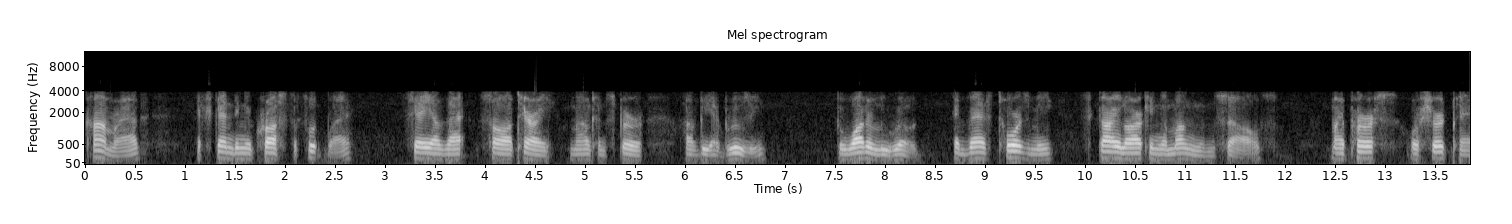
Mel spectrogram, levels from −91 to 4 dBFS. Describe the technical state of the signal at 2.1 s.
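At 2.1 s, as throughout, the speech has passed through the GSM full-rate codec, a vocal-tract model driven by sparse regular pulses at what sounds like roughly 13 kbps, with the band held to about 250 Hz to 3.7 kHz, leaving a plainly audible buzzy, gravelly roughness.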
